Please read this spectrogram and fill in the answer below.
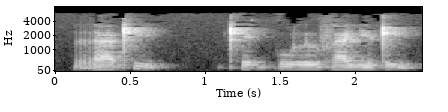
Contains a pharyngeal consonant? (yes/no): no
